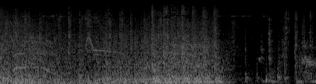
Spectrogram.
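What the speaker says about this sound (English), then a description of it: "let's throw a grenade over there" Dense, loud game combat din from Timeshift, with a grenade thrown and a continuous roar of blasts and gunfire that drops off sharply after about two seconds into scattered fainter hits.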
